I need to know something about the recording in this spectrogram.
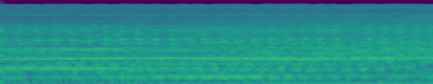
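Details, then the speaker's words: Toyota Sienna after oil change and alternator replacement, idling: steady metallic clatter over an even idle with no change in speed; noisy timing chains rattling. "okay I changed the oil too that's a clattery motor boy"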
